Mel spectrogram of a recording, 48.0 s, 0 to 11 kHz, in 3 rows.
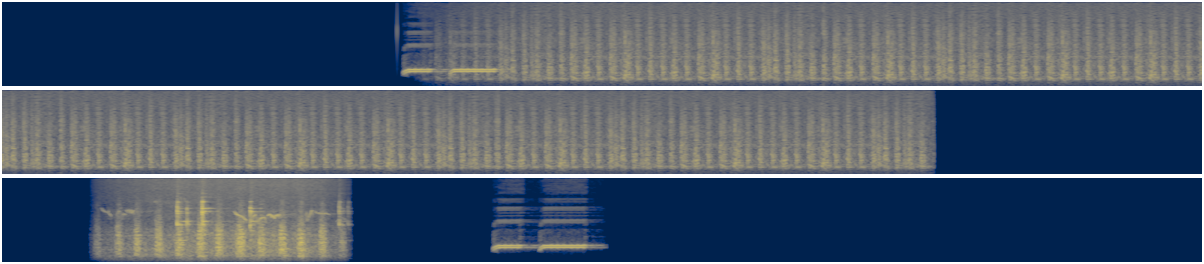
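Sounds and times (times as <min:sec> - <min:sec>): steam locomotive whistle toots: 0:05.4 - 0:06.8, 0:38.6 - 0:40.0
steam engine chuffing: 0:05.7 - 0:28.4, 0:33.2 - 0:36.7
running rumble: 0:33.3 - 0:36.6.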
